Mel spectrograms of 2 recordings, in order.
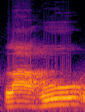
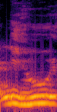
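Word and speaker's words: له: ketika bersambung dengan kata ganti selain ya maka Bacanya apa la lahu Laha laka lakuma lakum laki semuanya bacanya La kenapa kok la wallahuam belum sampai sana ilmunya ya memang enaknya begitu kalau Liha enggak enak lihu itu kayaknya orang Arab engak asing itu lihu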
